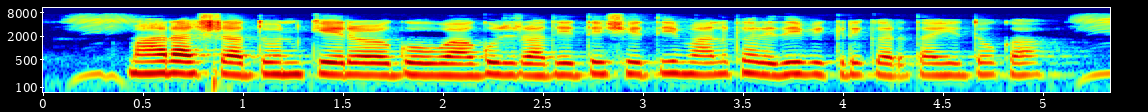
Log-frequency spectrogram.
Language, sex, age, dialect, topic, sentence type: Marathi, female, 25-30, Northern Konkan, agriculture, question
